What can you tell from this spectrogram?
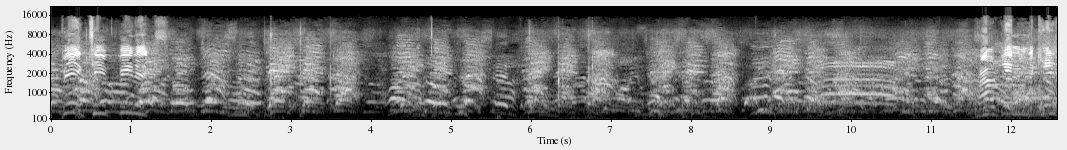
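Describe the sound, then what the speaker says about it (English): A wrestling crowd at a live RWA event, sustained loud jeering and shouting from many voices that swells and surges throughout, close and dense with no pauses. "Crowd getting on the case of Jason Devine."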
